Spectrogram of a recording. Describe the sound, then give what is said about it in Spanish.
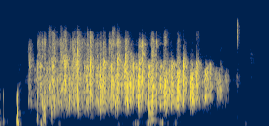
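A crowd applauds in a dense, steady burst of many overlapping claps that holds for about four seconds, then fades out, with a couple of isolated sharp clicks around it. “Aplaudir mientras paso página.”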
